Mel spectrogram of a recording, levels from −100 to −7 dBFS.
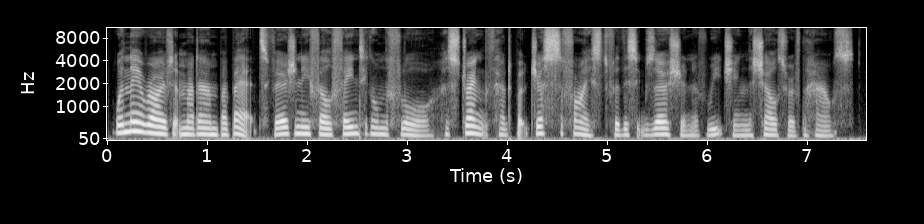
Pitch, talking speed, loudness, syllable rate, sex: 180 Hz, 220 wpm, -20 LUFS, 6.0 syllables/s, female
